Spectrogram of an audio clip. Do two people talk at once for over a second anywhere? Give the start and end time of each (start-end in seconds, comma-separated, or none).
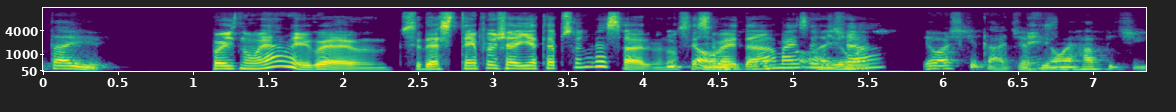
4.1-5.6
